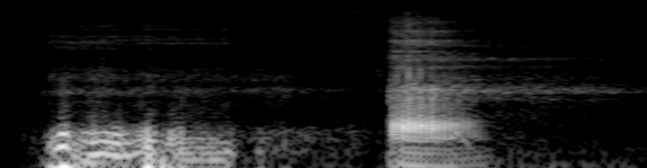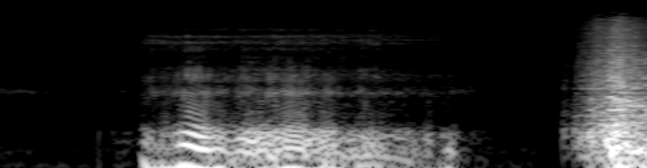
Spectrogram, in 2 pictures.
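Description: Snoring: two low, pulsing snores about five seconds apart, with a fading breath out between them. Music starts near the end.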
